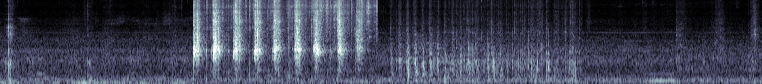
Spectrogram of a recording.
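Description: A kitchen knife sawing in repeated strokes through the hard, scaly skin of menpachi (soldierfish) on a plastic cutting board, about three or four strokes a second. Softer scraping and rustling follows.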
